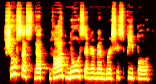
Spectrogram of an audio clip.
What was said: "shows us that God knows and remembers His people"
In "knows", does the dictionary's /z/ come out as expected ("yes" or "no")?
no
